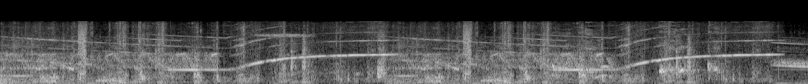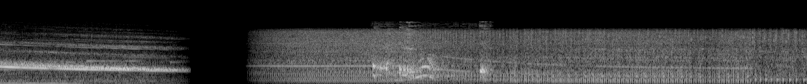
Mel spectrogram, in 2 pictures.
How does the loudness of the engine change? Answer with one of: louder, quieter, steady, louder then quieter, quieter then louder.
steady.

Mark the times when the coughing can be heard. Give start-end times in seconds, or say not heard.
2.8-3.9, 5.5-7.2, 11.8-13.1.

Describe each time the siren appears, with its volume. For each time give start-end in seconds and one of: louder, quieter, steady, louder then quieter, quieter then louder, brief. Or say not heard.
0.0-9.9 steady.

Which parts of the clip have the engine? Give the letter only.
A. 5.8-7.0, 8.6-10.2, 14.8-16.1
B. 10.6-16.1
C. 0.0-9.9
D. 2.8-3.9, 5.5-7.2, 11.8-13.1
B.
